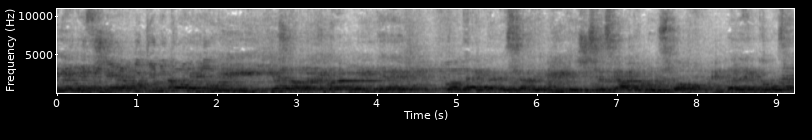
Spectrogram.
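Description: A woman speaks with animation through a microphone in an echoing hall.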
